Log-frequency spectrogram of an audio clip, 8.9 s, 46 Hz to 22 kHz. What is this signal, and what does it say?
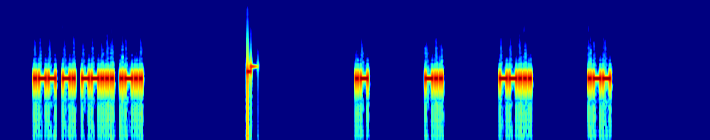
Morse code, heard as a keyed tone, about 40 wpm, spaced as for 17 wpm, 700 Hz. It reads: WN7L AD7W
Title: USA Call Signs - 4 Characters - 8x Character Spacing - 40wpm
